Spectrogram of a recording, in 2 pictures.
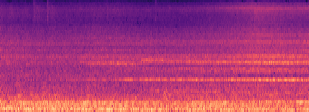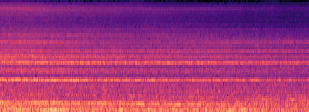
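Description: Electric-hauled double-deck regional train moving past close by: a steady rumble of wheels on the rails, joined about two seconds in by a steady high whine, slowly fading as it goes.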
